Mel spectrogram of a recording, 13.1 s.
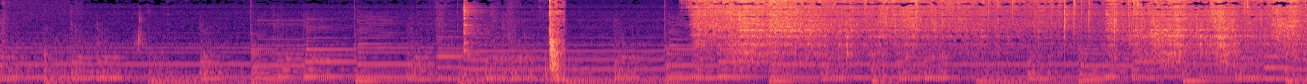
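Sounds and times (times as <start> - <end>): batter sizzling in hot oil: 6.9 - 13.0.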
